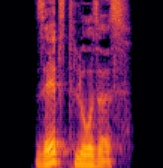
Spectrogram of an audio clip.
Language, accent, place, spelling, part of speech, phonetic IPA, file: German, Germany, Berlin, selbstloses, adjective, [ˈzɛlpstˌloːzəs], De-selbstloses.ogg
- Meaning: strong/mixed nominative/accusative neuter singular of selbstlos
